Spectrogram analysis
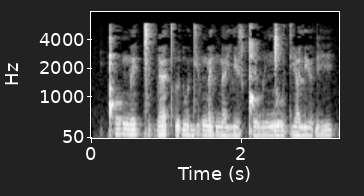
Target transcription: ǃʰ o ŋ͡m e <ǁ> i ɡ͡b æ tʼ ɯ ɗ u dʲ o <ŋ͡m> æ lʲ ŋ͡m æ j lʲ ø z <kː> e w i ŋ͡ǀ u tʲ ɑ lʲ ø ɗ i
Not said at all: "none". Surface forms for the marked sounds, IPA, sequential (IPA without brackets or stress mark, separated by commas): ǀ, ŋ͡m, ǃ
